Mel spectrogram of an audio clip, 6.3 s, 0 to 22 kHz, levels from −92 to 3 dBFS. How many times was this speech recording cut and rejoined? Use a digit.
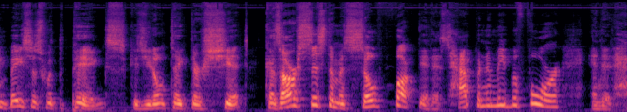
1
